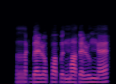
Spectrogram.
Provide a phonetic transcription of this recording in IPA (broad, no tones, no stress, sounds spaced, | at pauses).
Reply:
r ɑ ɡ͡b æ ɭ ɔ p ɒ ɓ ɜ ŋ͡m ɑ ɗ æ ɭ u ŋ æ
